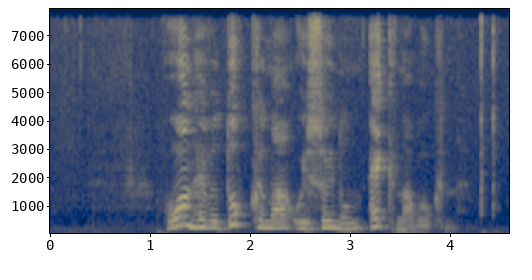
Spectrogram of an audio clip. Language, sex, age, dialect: Faroese, female, 61+, Vágar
